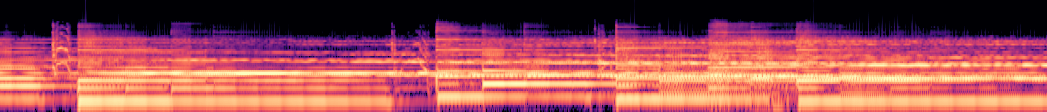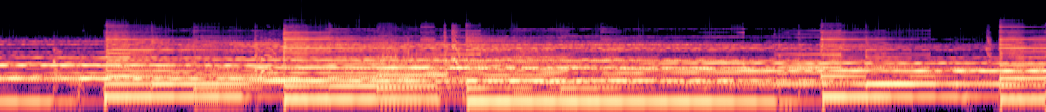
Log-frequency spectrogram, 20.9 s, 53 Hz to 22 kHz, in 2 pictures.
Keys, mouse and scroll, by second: 0.7 scroll down 2, 0.9 s, 1.8 scroll up 1, 2.1-2.5 middle drag, 2.5-3.1 scroll up 3, 3.2 middle click, 3.9-4.7 shift+middle drag, 4.7 click, 5.0-5.3 scroll up 1, 5.3-6.0 middle drag, 6.0-6.5 scroll up 1, 6.5 click, 6.8-7.3 middle drag, 7.3-8.4 scroll up 8, 7.7 middle drag, 8.4 middle click, 9.3 scroll down 1, 9.6-9.9 middle drag, 9.9-10.6 scroll up 1, 10.6 shift+click, 10.8 scroll down 2, 11.0 middle click, 11.9 g, 15.0-15.4 scroll down 1, 15.4 shift+middle click, 15.8 scroll down 1, 16.0-16.4 middle drag, 16.4 scroll up 1, 16.6-17.1 middle drag, 17.1 click, 17.5 shift+drag, 18.1 g.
